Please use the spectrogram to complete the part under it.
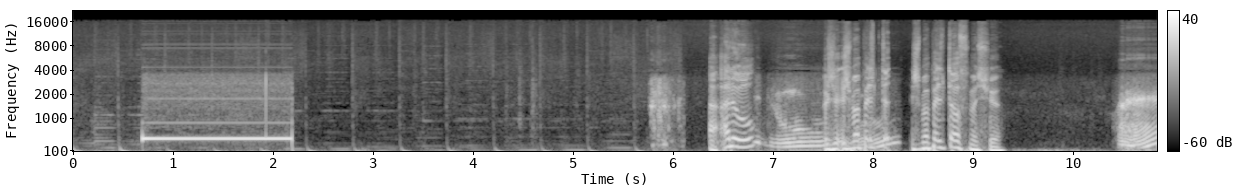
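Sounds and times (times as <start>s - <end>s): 
rhythmic thumping beat: 0.1s - 2.6s
steady electronic telephone tone while a call is redialled: 0.7s - 2.2s
speech: 6.5s - 9.4s, 10.4s - 10.8s.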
